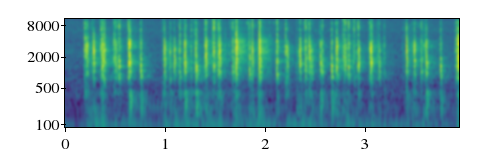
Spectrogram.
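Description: Fingertips type continuously on a white low-profile Nuphy Air96 mechanical keyboard with Wisteria switches and plastic keycaps. A steady run of short, bright clacks follows quickly one after another, each dying away almost at once, with little low end.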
